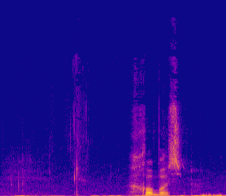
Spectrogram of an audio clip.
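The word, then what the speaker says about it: خبز: We have kha kha kha kha kha So, as if something is just stuck in your throat and you want to take it out. So, kha kha khubz bread khubz kha kha khubz kh khubz Repeat after me.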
